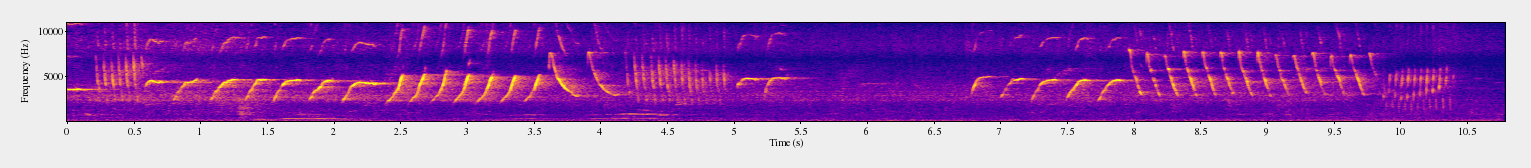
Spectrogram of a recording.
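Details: Canary singing as training material for young, rarely singing canaries: bright high rolling trills of quickly repeated notes, a short silent pause, then another fast rattling trill series and a closing whistle, against low steady hiss.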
